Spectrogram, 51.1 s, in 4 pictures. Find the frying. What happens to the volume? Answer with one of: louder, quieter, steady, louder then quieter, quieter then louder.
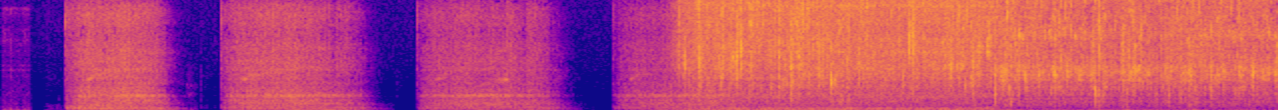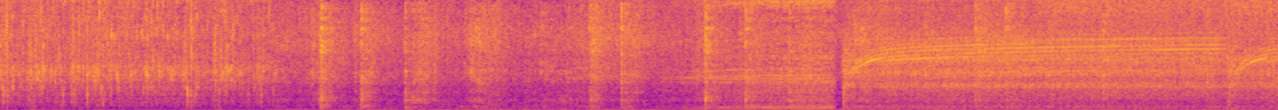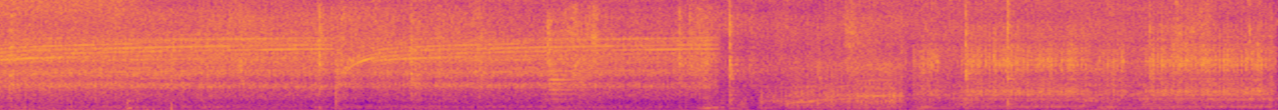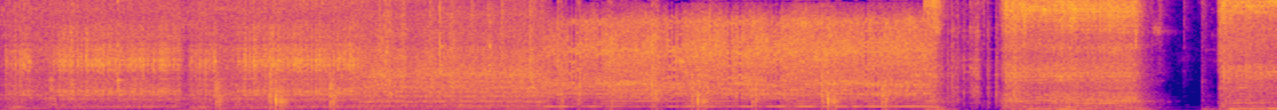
quieter.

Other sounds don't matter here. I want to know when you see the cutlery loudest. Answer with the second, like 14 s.
41 s.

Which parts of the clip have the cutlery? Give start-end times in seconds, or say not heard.
40.5-48.7.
